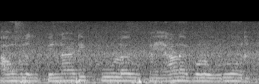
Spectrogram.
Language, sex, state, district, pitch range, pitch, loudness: Tamil, male, Tamil Nadu, Nilgiris, 155-170 Hz, 160 Hz, -14 LUFS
